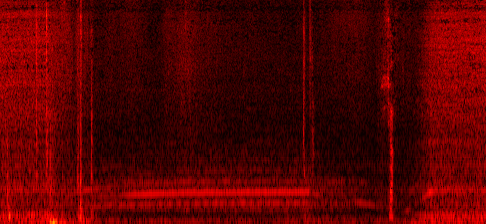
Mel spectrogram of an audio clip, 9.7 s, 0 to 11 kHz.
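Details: Renault Scenic 3 with M9R 2.0 dCi diesel, pressing start: no cranking, only the radiator fan whirring up to full speed and holding, starter never engages; wiring suspected, but nothing found yet.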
